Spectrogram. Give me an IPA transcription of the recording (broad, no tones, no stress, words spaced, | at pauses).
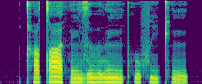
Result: qʰetˤaθĩ zɯ ðĩːpʰufikʰĩ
